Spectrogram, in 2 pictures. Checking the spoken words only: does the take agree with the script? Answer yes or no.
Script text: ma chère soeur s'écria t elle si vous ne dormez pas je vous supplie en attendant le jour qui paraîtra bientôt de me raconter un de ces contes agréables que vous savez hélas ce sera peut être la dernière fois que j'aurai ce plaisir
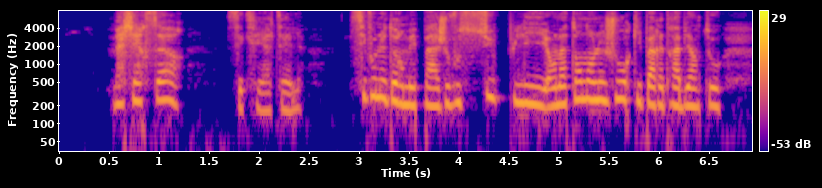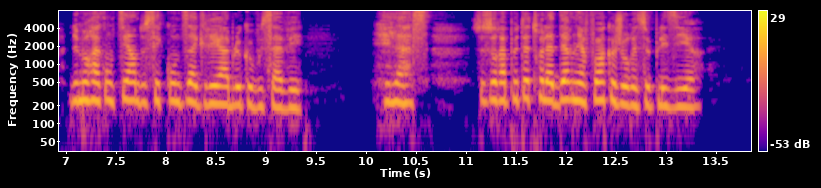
yes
